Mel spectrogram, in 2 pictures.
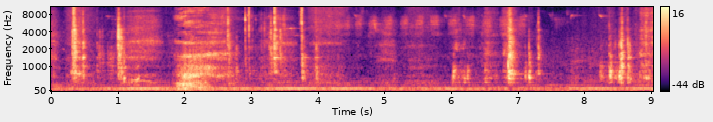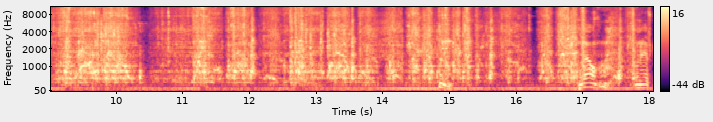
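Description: Small Tecumseh engine of a Craftsman Eager 1 edger being cranked over by its recoil starter with the spark plug out and grounded for a spark test. There are scattered clicks and handling at first, then from about nine seconds in a dense run of rapid clicking and rasping as the engine turns over.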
